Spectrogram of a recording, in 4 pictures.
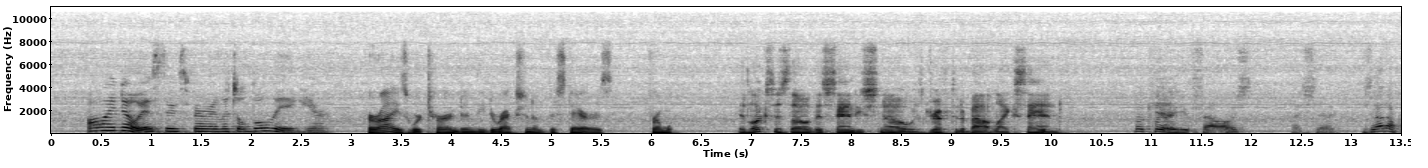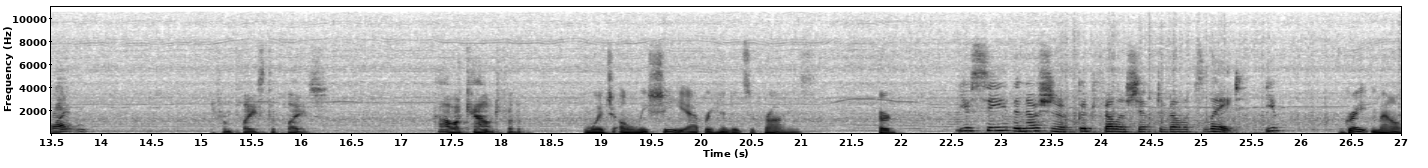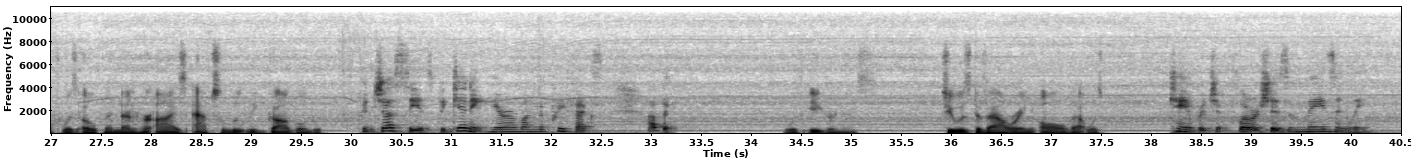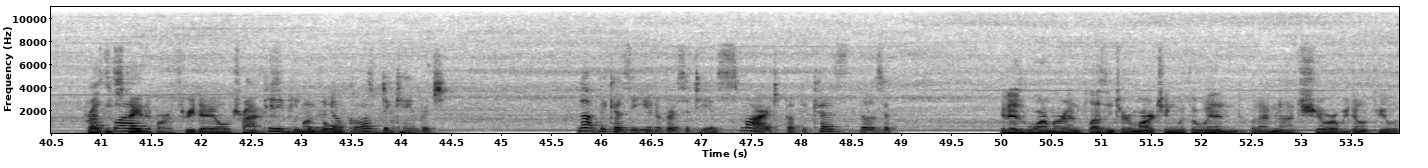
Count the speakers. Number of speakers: four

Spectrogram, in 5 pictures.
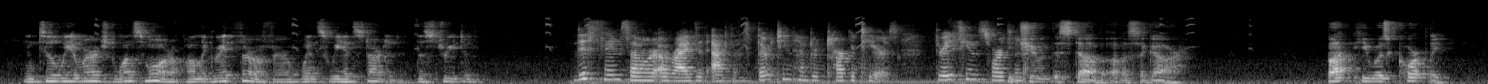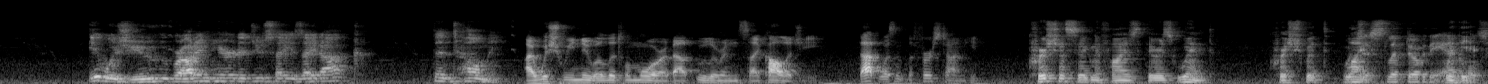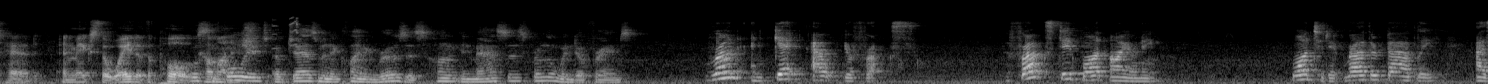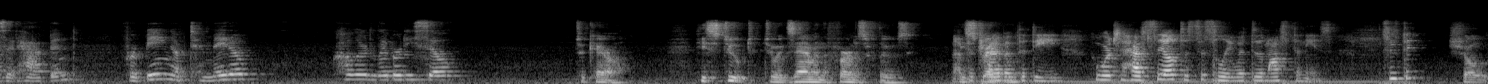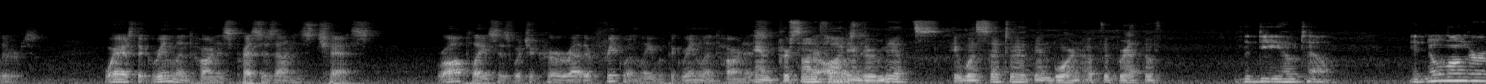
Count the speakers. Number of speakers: nine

